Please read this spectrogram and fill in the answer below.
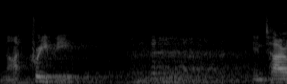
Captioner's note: audience laughs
